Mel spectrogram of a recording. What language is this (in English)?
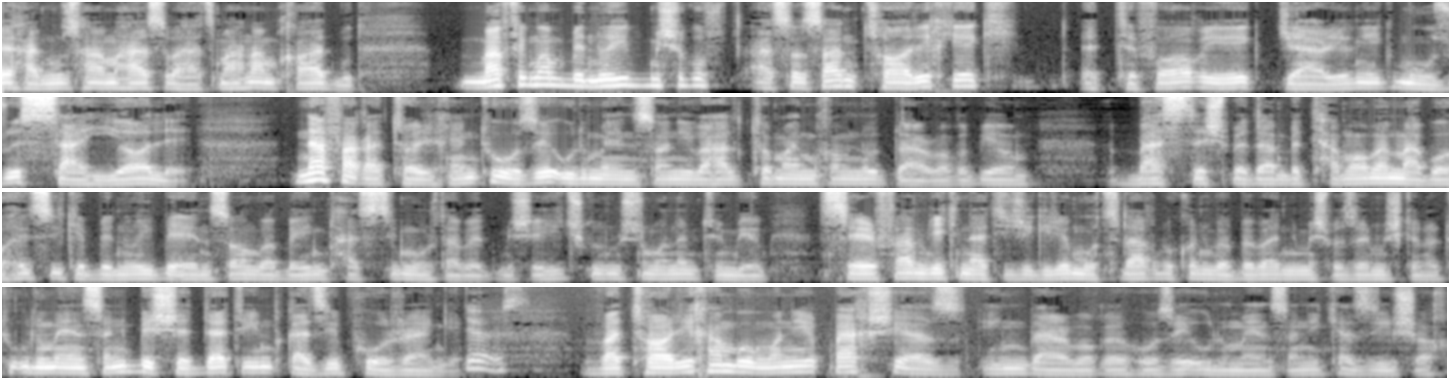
Persian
